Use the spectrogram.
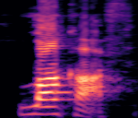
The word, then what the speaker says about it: Hlokoff: So it's Hlokoff. Hlokoff. The H is silent. Hlokoff.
